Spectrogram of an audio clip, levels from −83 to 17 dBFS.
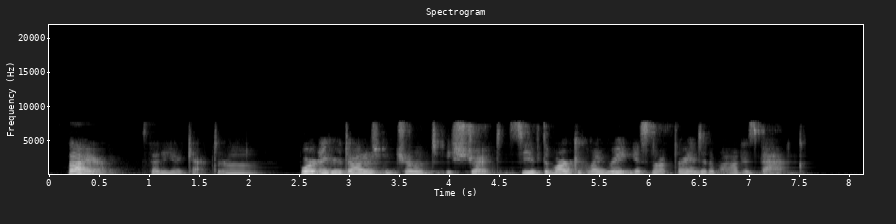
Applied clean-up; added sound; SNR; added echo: neural mask model DeepFilterNet 3.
